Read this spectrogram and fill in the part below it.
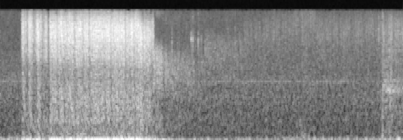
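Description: A twin advanced cannon turret in the game From The Depths fires a loud, rapid barrage of shots that blur into a dense roar for about a second and a half, then drops to a lower rumble.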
